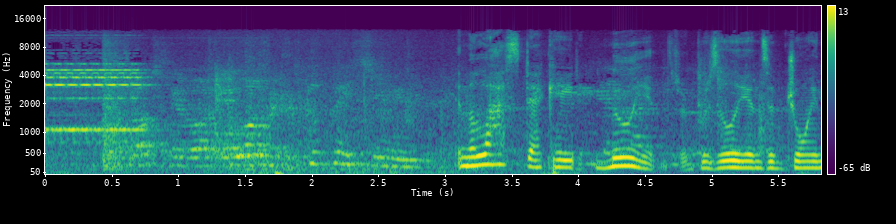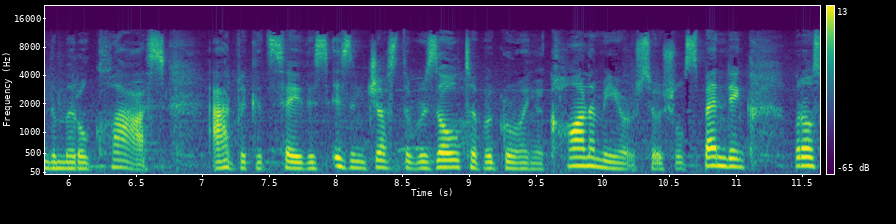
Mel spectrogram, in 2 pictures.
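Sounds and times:
telephone ringing with a shrill electronic tone in a crowded union office waiting room: 0:00.0 - 0:00.9
speech: 0:02.1 - 0:11.6.

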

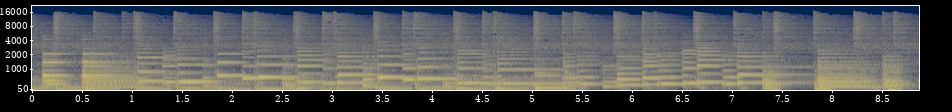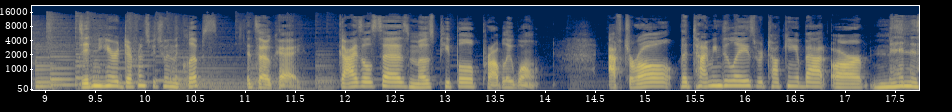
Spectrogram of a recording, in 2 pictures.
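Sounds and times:
steady loud bass-and-drums swing rhythm section: 0:00.0 - 0:11.9
jazz piano solo with downbeats slightly behind the rhythm section: 0:00.0 - 0:12.0
speech: 0:00.1 - 0:00.6, 0:09.4 - 0:14.0, 0:14.6 - 0:17.7.

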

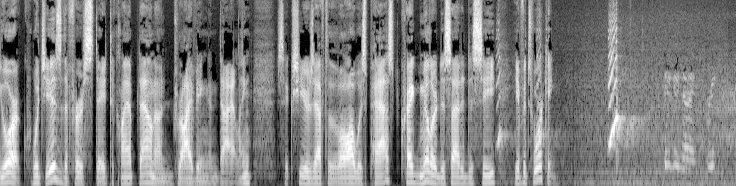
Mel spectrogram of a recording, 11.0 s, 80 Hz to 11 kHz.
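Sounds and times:
speech: 0:00.0 - 0:08.4
low steady noise: 0:00.0 - 0:11.0
traffic enforcement vehicle siren warbling bursts: 0:09.0 - 0:10.1
traffic enforcement vehicle siren whoop: 0:09.1 - 0:09.7.

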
